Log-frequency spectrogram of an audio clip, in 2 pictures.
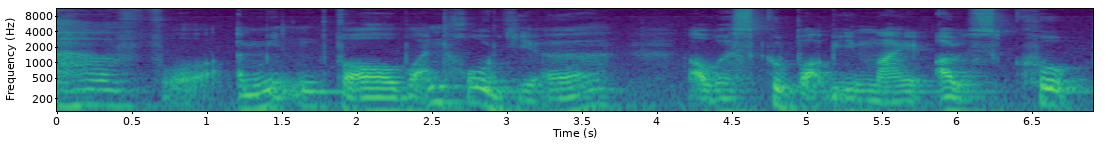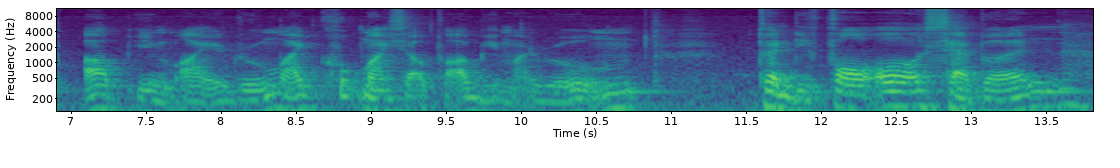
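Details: Ataxic dysarthria in an adult man with spinocerebellar ataxia, diagnosed about 20 years earlier; he mentions speech therapy.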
